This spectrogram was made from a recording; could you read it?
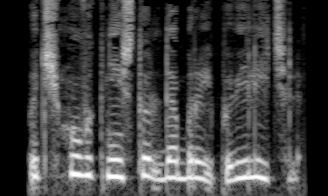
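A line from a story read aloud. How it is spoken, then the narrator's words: Whisper. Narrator (Russian): прошептала мать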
